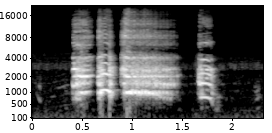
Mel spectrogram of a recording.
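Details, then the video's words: A white-eared decoy rooster crows strongly: two quick loud opening syllables, a long steady raucous middle stretch, then a separate short descending final note, recorded with silence around it. "Lau qaib dib dawb ntseg qua zoo heev-ไก่ต่อหูขาวขันเพราะมากที่สุด(เสียงขันอมตะ)"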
